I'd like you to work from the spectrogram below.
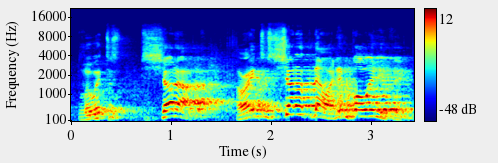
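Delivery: high, loud furious yelling; angry shout. Acted. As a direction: blow up and shout her down. Steve explodes at nagging wife.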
